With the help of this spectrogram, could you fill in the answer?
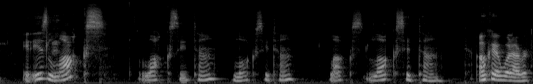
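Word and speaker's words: L'Occitane: Loxitan is how it is said in French or in English. Loxitan. It is lockitan.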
